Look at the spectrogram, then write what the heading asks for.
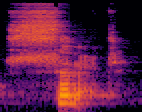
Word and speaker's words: Senet: This is an ancient Egyptian game called Senet, S-E-N-E-T, if you were going to spell it in modern, letters, if you will.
